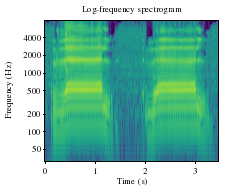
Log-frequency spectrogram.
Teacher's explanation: যালে বাতাস বন্ধ থাকবে, তবে জিহ্বাটা বের করতে হবে হালকা, তবে বেশি বের করব না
